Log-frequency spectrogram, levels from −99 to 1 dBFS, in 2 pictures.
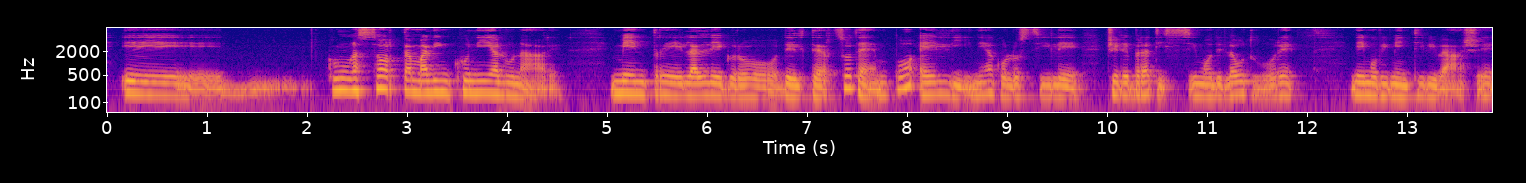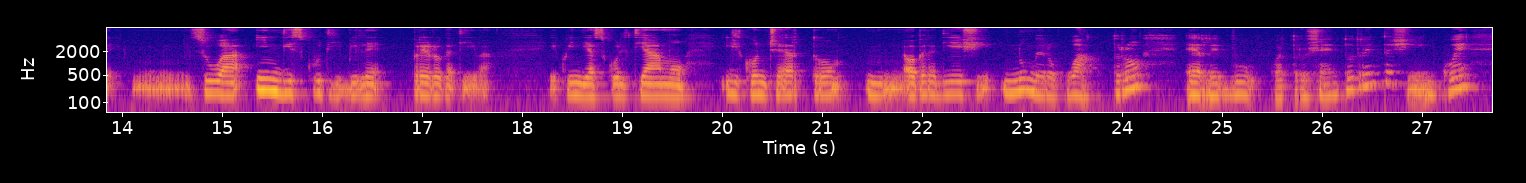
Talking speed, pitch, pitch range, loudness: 80 wpm, 165 Hz, 150-200 Hz, -28 LUFS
